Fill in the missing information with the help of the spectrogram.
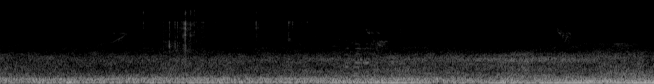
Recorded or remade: recorded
